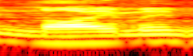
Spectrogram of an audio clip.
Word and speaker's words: Neumann: Bom, pelo que eu vi na Wikipedia, o nome do John von Neumann se pronuncia von Neumann mesmo. Que falei tudo errado agora. Eu falei que eu tinha corrigido lá que era Neumann, falei Neumann agora. Mas o certo é Neumann mesmo.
